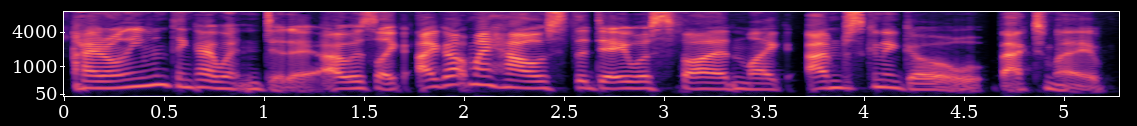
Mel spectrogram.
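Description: A woman in her twenties co-hosting a podcast, with a slightly low, somewhat raspy voice, telling stories in a chatty, upbeat way. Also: quick pace, dry recording, studio quality. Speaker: podcast co-host. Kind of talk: casual chat.

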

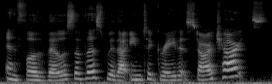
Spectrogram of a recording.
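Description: A woman's voice: medium pitch, lively intonation, moderate pace, a bit bright, faint music behind, close to an everyday voice. A woman playing a cheeky, theatrical female AI therapist in a science fiction audio drama, playful, bossy and self-satisfied. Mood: teasing, familiar.

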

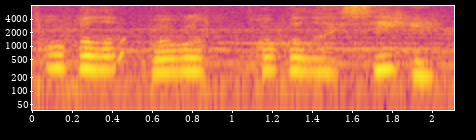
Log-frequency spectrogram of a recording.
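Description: A high-voiced female agent played by a woman in an audio drama, anxious and flustered. She stammers and repeats herself in a pleading way, with music clearly behind her. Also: normal speed, close to an everyday voice. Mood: panicked. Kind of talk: improvised audio drama acting.

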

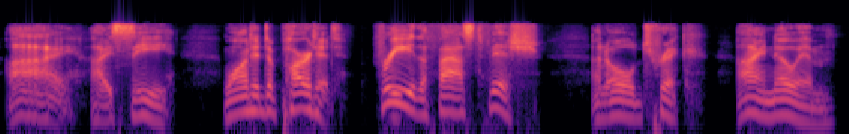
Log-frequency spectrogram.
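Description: Man voicing an old sea captain, growling, low, archaic sailor talk, dry close recording. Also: very animated, takes it slowly, pushed and bright, dry recording, dull audio, exaggerated voice. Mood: grim. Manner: growling, archaic seafaring speech. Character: gruff old one-legged whaling captain, obsessed.

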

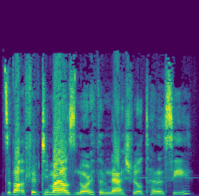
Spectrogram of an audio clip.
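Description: A woman's voice: mid-range voice, fairly even intonation, fast talker, fairly bright tone, no room sound. Giggly woman with a scratchy throat. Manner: giggly, rambling storyteller. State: getting over a cold, scratchy throat. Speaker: podcast host. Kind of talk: casual chat.

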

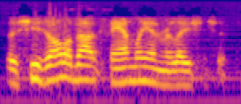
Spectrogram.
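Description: Male astrologer guest, reassuring, gravelly, phone-line sound. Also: a little high, fast. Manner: reassuring, advisory. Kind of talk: call-in radio readings. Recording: phone line, faint hum.

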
